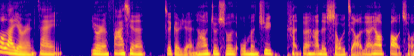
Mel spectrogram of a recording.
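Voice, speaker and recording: A woman with an unremarkable speaking voice, fairly low pitch and ordinary pitch variation, at a moderate pace in a very clean recording with a silent background. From Taiwan. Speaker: author. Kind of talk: interview.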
